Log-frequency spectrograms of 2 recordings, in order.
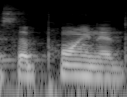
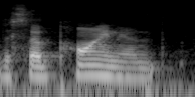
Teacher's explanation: بندروب t هنا عشان قبلها n فتسهيلة للنطق، فبنقول disappointed على طول. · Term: drop t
